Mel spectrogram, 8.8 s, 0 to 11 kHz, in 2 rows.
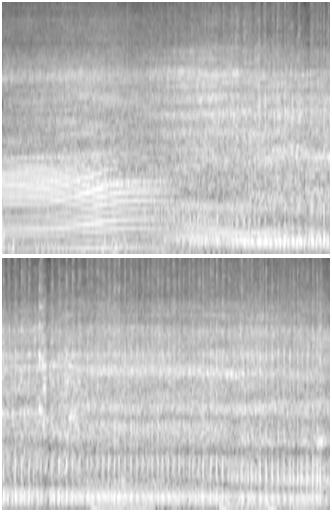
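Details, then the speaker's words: Piaggio Ciao moped, otherwise stock, with Polini Evolution, 75cc Pinasco cylinder and 19mm carburettor, on a test ride: the note climbs quickly, then hangs at a rough high buzz without gaining; the drive belt is slipping under load. "konnten trotzdem ein paar probleme feststellen und zwar zum einen vielleicht habt ihr es gehört der riemen der rutsch durch"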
